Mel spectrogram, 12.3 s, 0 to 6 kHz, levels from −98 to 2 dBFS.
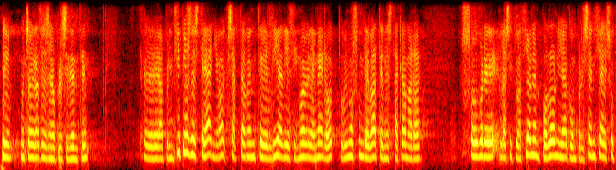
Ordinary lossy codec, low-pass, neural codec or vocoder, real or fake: Opus, 32 kbps; 5.4 kHz; vocoder, 22.05 kHz, 80 mel bands, WaveNeXt; fake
